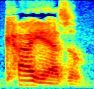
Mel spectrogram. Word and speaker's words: chiasm: Skip past the outline a minute and look at that CH word, chiasm, is how you say that.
